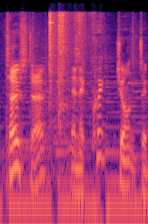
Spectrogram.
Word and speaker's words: Towcester: Mousehole, Next, travel north up to Towcester, Toaster, then a quick jaunt to Gotham, Gotham, followed by a stop in Quernmore, Quormer, before finishing up in Alnwick.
